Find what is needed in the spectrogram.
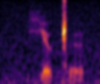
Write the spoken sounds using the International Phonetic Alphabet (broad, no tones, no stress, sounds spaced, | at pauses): ç ɛ ʊ̯ ɡ͡ǁ ə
